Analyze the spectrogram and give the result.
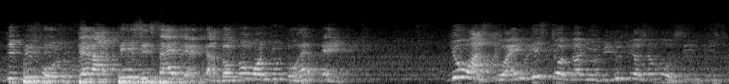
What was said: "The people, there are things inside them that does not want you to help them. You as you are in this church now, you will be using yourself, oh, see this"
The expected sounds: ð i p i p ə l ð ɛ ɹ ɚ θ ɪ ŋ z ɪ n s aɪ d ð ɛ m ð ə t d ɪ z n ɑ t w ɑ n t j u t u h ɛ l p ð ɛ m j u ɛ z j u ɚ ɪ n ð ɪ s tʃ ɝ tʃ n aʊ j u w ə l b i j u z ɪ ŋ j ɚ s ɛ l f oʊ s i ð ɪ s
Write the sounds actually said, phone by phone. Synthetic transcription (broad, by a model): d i p i p ə l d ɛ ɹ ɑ t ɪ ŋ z ɪ n s aɪ d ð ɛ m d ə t d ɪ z n ɑ t w ɑ n t j u t u h ɛ l p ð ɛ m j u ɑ s j u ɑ ɪ n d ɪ s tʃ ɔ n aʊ j u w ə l b i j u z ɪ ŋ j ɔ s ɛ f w oʊ s i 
